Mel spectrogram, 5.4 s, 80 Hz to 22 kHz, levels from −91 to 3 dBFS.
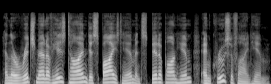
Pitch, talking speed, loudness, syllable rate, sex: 150 Hz, 175 wpm, -19 LUFS, 4.1 syllables/s, male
